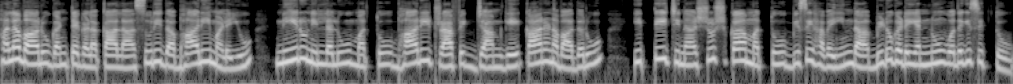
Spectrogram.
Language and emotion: Kannada, neutral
